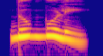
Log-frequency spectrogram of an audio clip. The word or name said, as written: ದಬ್ಬಳ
